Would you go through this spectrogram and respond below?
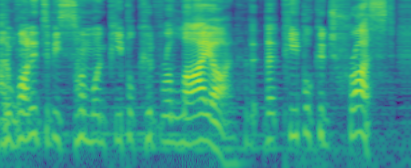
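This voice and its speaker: A man's voice: high voice, moderate pace, bright, forceful tone. A man voicing a defensive female contestant who pleads and stammers through her apologies. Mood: earnest.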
